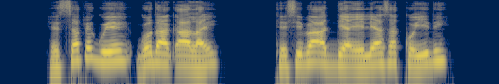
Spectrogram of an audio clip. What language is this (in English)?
Gofa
